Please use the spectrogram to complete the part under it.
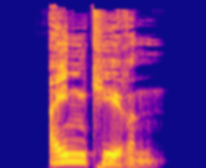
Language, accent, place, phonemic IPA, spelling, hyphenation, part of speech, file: German, Germany, Berlin, /ˈaɪ̯nˌkeːʁən/, einkehren, ein‧keh‧ren, verb, De-einkehren.ogg
- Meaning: 1. to sojourn 2. to come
